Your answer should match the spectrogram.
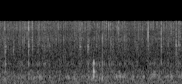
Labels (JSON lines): {"label": "ambient", "recorder": "HydroMoth"}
